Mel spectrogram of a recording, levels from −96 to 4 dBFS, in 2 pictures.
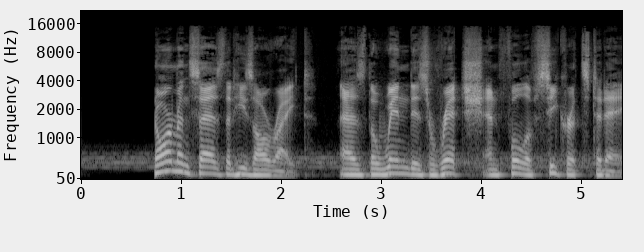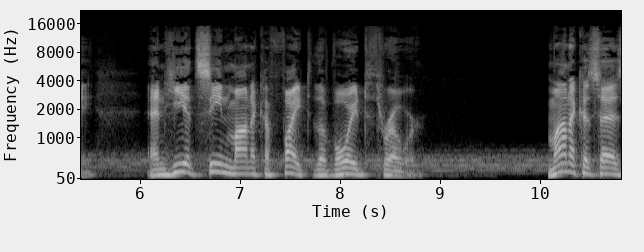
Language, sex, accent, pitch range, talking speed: English, male, American, 120-150 Hz, 140 wpm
